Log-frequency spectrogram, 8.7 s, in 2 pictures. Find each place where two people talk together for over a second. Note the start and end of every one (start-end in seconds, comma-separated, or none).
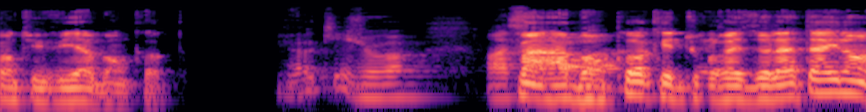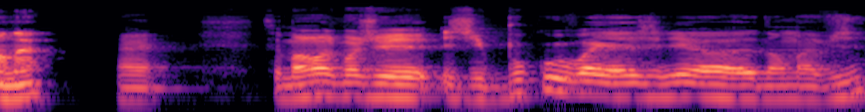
none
